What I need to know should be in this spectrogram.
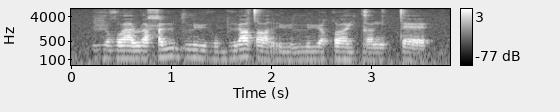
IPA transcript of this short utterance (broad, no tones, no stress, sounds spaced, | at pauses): v y ʁʷ aː ɹ ɐ ħ ɨː b lː yː ɦ u b ɦ ɨː tˤ aː r yː lː yː qʷ ɐː j ɡ ɐː ŋ tː ɛ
